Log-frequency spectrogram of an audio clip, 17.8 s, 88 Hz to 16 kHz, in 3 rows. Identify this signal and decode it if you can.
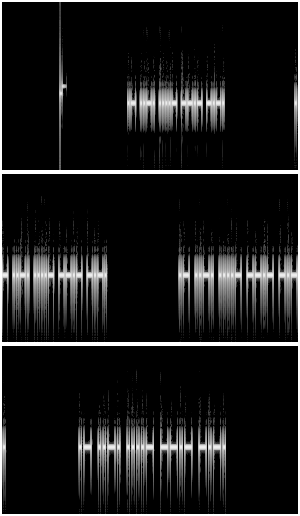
Morse code, heard as a keyed tone, about 33 wpm, 700 Hz. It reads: AF4QC AF4QC AF4QC AF4QC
